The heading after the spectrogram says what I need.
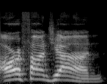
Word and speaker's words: Arafan Diane: He told me that's how you pronounce it. Riley was making it up then, but we can run with it. So, uh Arfan John uh he is a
